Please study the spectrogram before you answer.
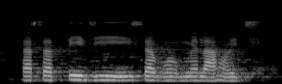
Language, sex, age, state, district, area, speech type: Maithili, female, 30-45, Bihar, Begusarai, rural, spontaneous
